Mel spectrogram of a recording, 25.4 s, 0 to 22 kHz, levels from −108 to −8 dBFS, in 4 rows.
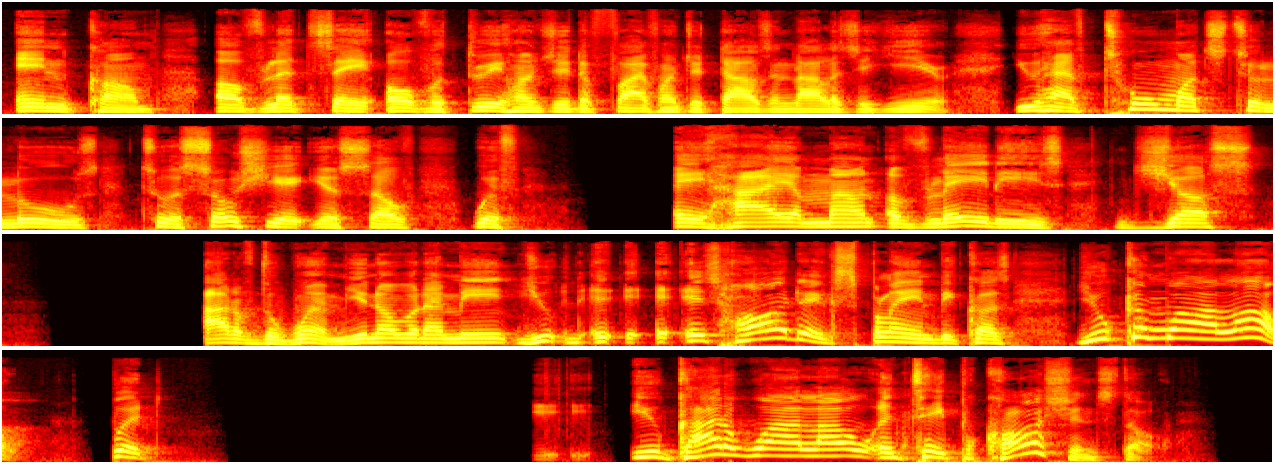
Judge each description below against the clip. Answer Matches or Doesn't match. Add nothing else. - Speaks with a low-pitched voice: Matches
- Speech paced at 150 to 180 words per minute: Doesn't match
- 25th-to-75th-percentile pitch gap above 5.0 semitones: Matches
